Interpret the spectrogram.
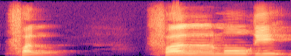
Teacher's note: Jadi bukan fa-nya dipanjangkan, tapi langsung fal.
